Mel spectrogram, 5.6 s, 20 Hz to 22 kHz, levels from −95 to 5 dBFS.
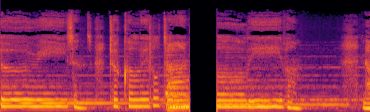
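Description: A digital broadcast dropout mutes the sound from 2.83 to 3.25 s: the receiver lost about 0.42 s of frames, and that audio never returns.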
